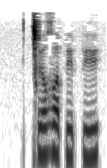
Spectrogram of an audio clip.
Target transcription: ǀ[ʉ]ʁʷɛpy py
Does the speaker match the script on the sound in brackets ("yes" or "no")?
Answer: yes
